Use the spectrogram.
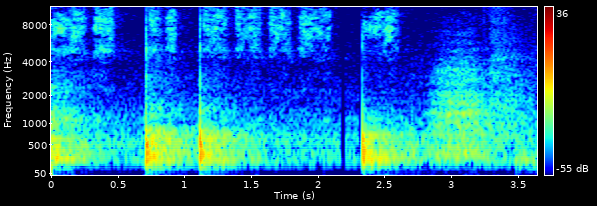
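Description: Pen scratching across paper during a sixth-grade maths exercise on circle area, quiet strokes broken by a few sharp taps as the pen meets the page, close and alone.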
